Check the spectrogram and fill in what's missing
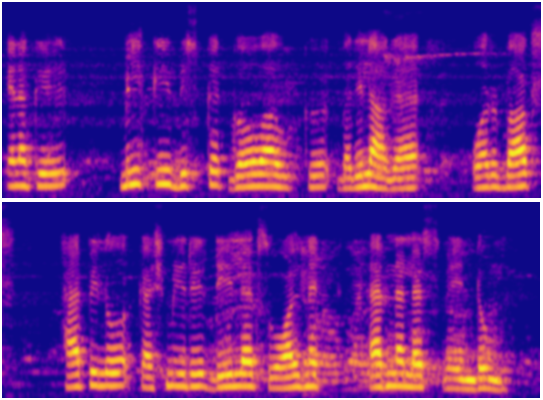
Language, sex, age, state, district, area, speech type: Tamil, female, 60+, Tamil Nadu, Nagapattinam, rural, read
